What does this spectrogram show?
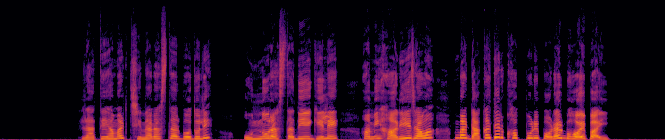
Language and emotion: Bengali, fearful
